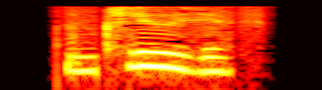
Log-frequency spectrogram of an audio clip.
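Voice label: "conclusive", English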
